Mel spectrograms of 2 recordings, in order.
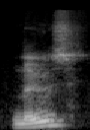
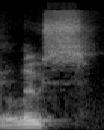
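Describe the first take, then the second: First: The word ends with a buzzing z sound. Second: The word ends with a hissing s sound. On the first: The speaker calls it right. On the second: The speaker calls it wrong.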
